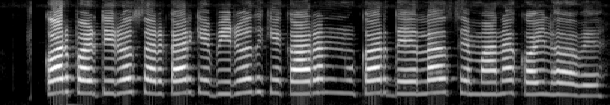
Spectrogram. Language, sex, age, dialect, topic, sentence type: Bhojpuri, female, 18-24, Northern, banking, statement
